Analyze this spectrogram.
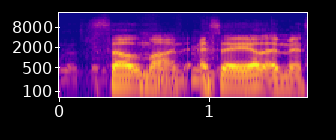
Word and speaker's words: Salman: Please pronounce that for me. Salman. S-A-L-M-N. Salman.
